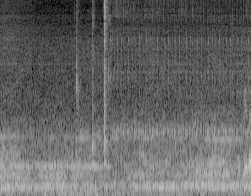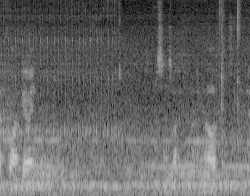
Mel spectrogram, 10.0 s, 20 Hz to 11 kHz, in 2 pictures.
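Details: Yamaha Fazer 600 four-cylinder after carb cleaning and refitting, started after several cranks: quiet, even hum settling into a smooth, steady idle.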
